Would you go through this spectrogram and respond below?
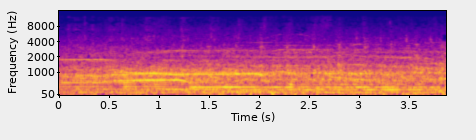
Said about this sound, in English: About at 7 p.m., going outside and cheering for all the caretakers that are coming on and off shift. So here in New York City, our friend Rosanna Scotto captured this.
